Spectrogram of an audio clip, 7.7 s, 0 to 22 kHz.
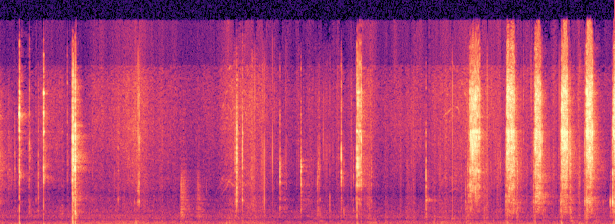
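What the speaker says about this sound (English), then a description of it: "Now using a T30 Torx, I'm going to undo this screw and that screw." A T30 Torx driver undoes screws on the handlebar controls of a Triumph Street Twin motorcycle. Sharp ratcheting clicks come in scattered single ticks, then a run of louder, evenly spaced ratchet bursts near the end, with no talking.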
